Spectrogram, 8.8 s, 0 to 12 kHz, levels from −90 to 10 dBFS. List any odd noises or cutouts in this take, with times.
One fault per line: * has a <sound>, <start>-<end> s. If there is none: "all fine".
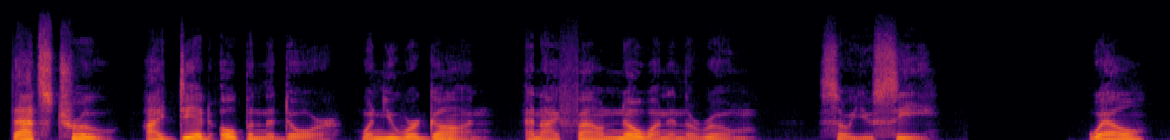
all fine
